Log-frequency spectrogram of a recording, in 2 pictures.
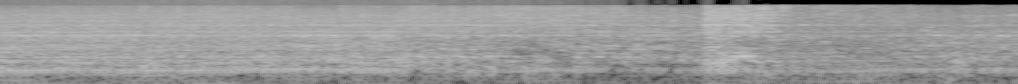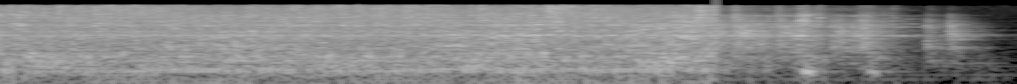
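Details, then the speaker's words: Snapper rear-engine mower sat in a field for years, retest after reinstalling air filter to counter lean running: runs fast and raspy then sags and fades unevenly, trying to stall; cause unconfirmed. "it didn't run well. It's kind of kept trying to stall out."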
